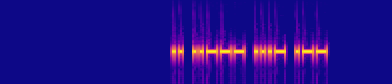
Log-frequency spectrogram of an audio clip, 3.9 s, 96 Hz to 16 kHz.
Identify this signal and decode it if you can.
Morse code, heard as a keyed tone, about 36 wpm, 700 Hz. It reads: I2VW
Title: DXCC-100 Call Signs - 4 Characters - Repeated 3x - 35wpm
